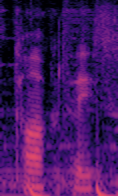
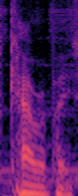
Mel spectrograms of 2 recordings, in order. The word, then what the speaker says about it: carapace: Carcapace, isn't it? The corpse, basically. Yeah, but it's spelled differently. I know. It's carapace, yeah.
